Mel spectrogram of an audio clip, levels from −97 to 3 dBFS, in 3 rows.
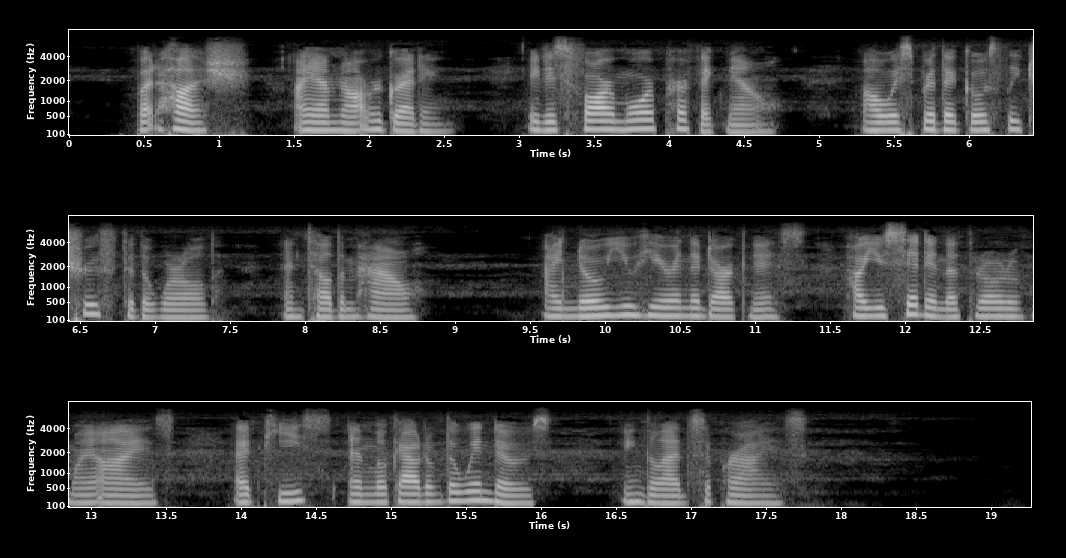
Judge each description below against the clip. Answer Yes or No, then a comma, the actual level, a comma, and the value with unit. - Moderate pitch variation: No, narrow, 2.2 semitones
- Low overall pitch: No, medium, 175 Hz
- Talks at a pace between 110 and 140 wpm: Yes, slow, 135 wpm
